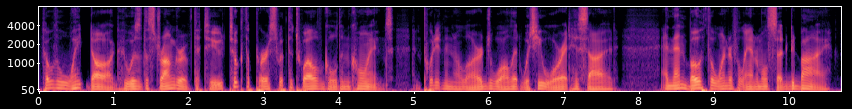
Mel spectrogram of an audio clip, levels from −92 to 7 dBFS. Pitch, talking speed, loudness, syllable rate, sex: 90 Hz, 230 wpm, -20 LUFS, 5.4 syllables/s, male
